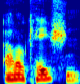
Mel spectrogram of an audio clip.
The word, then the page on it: allocation: British English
